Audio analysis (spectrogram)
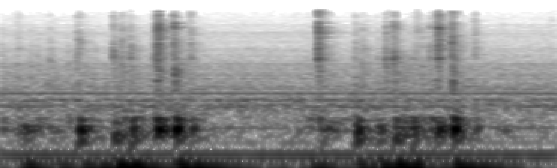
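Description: Keystrokes on a computer keyboard while entering a password at a Cisco IOS telnet prompt, two short bursts of quick clicks separated by a pause, fairly faint and close.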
